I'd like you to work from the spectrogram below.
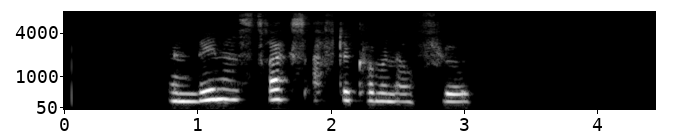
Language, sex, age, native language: Icelandic, female, 20-29, German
